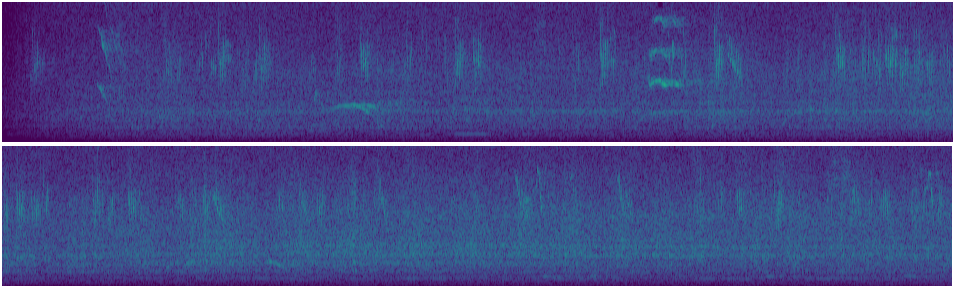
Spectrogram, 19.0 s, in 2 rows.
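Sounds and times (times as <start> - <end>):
distant diesel freight train: 0.0 - 19.0
bird whistled glide: 2.2 - 4.9, 6.0 - 7.4.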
